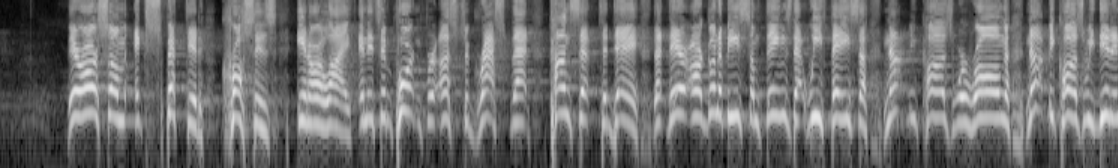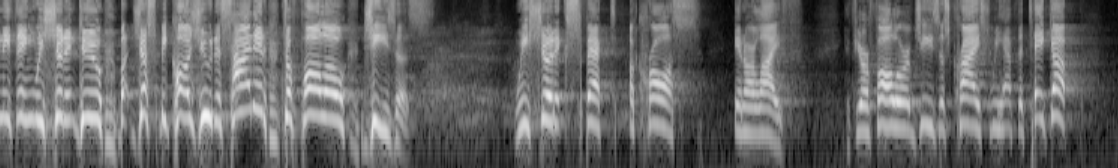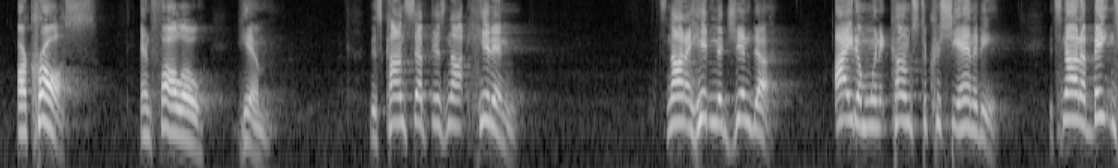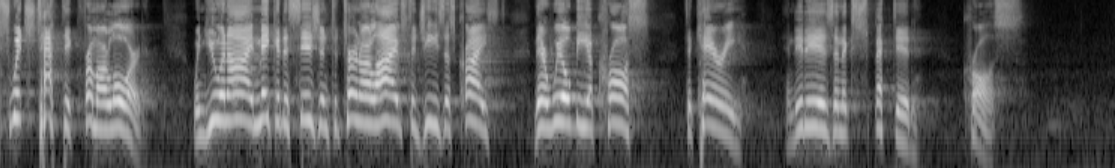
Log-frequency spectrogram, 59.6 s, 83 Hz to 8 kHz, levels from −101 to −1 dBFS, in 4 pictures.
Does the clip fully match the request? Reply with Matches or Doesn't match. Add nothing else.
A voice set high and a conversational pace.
Doesn't match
